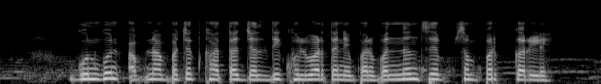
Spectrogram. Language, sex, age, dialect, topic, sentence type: Magahi, female, 36-40, Northeastern/Surjapuri, banking, statement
